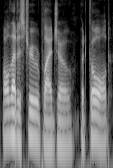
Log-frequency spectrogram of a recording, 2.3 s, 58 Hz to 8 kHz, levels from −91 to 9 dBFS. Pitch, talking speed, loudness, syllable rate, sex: 130 Hz, 210 wpm, -17 LUFS, 4.4 syllables/s, male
